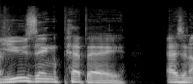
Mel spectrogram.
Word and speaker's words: Pepe: Is it pronounced PayPay or Pepe. – Pepe. – That's right.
